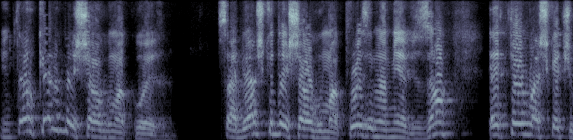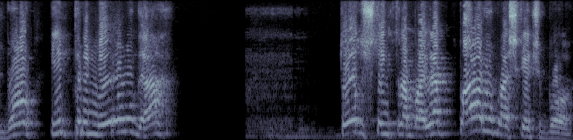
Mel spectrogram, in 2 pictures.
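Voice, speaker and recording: A high-pitched male voice at a moderate pace, with very wide pitch swings, very even loudness and long, frequent pauses. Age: 70s. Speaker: basketball show host. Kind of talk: casual chat.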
